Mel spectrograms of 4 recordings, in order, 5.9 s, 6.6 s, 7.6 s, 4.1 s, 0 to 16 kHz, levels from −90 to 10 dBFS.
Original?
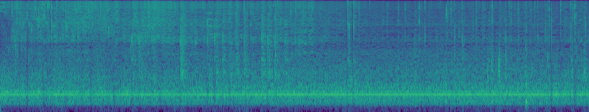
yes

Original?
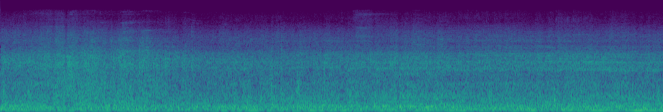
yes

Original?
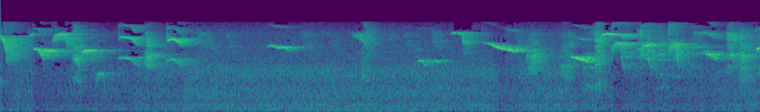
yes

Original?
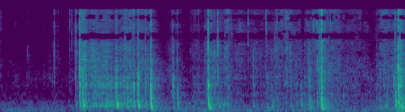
yes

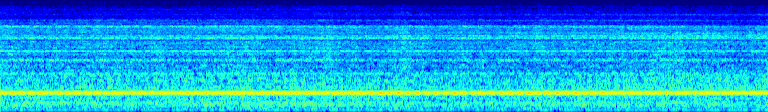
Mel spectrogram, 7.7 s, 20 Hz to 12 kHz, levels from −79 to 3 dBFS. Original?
yes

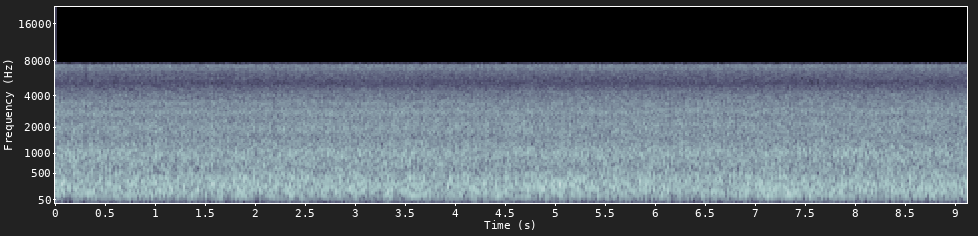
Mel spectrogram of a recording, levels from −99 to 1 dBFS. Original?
yes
